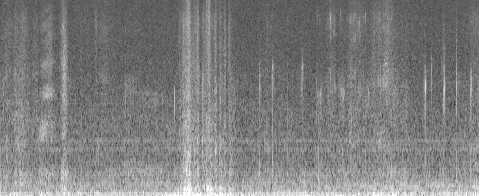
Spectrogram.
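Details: A male domestic cat purrs in a low, steady rumble while being petted, beneath soft rubbing and brushing sounds.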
